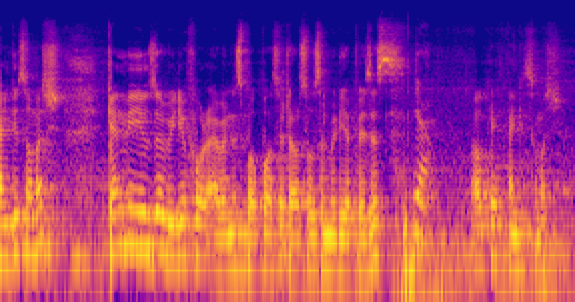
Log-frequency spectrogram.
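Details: Adult male speakers in conversation; fluent speech.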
